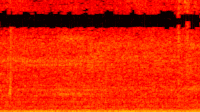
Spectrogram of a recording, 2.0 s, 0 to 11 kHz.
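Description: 2017 Cadillac XT5 idling, heard through the open driver's door: a steady low hum with one constant low tone.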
